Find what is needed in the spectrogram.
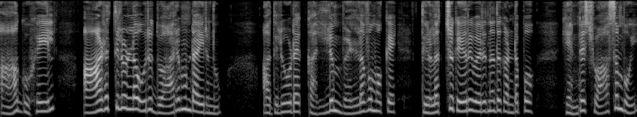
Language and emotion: Malayalam, fearful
